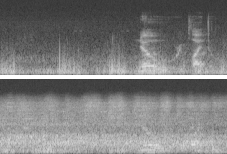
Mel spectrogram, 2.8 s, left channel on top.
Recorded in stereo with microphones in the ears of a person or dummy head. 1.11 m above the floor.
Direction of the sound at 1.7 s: 75° left (ahead or behind).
